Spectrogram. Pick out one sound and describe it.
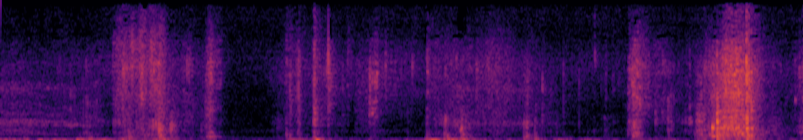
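A chainsaw thuds down onto concrete.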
